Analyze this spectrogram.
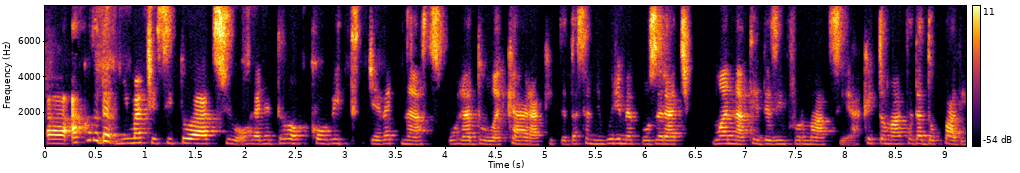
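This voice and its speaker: A woman's somewhat breathy voice sits at a fairly high pitch with fairly even intonation. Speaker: podcast host. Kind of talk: interview. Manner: hesitant.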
